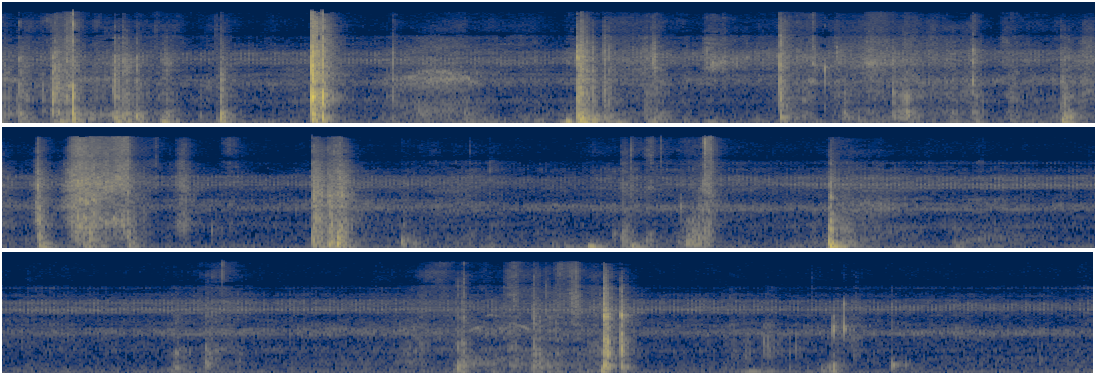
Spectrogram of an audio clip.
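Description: Plastic Blu-ray cases being handled: scattered clicks and knocks, the sharpest about one and a half seconds in.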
